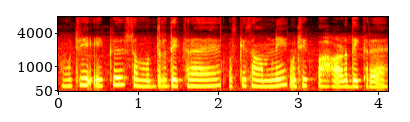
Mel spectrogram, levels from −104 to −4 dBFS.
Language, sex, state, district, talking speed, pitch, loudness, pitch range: Hindi, female, Chhattisgarh, Rajnandgaon, 190 wpm, 245 Hz, -19 LUFS, 235-255 Hz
